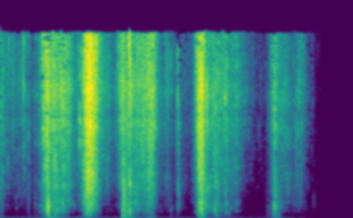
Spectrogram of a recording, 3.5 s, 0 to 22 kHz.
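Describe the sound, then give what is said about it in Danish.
Footsteps crunch over the pea-gravel parking lot of a rowing club in a steady walking rhythm, about six gritty steps, then the sound cuts off abruptly. “gik over på parkeringspladsen og samlede 10 små sten, inden han og Emil fortsatte op ad volden”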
